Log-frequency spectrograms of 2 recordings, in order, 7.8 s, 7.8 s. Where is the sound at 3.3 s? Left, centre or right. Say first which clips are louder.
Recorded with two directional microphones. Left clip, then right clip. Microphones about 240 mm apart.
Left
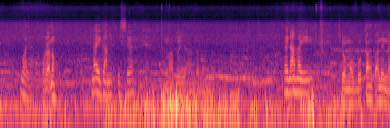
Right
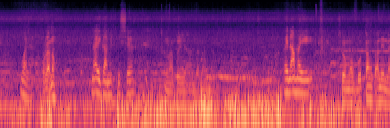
Left 2 dB; centre.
